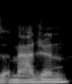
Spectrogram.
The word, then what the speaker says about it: Imagen: And then on the wedding and portrait side of things, I use Imagen. It's spelled Imagen AI for all my editing.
